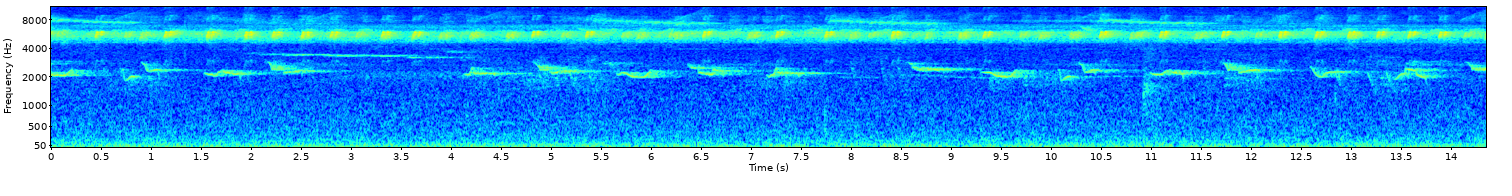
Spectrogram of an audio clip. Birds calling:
Buff-breasted Wren (Cantorchilus leucotis)
Hauxwell's Thrush (Turdus hauxwelli)
Amazonian Grosbeak (Cyanoloxia rothschildii)
Cinnamon-throated Woodcreeper (Dendrexetastes rufigula)

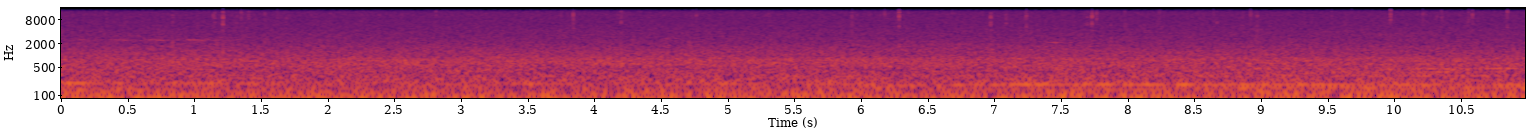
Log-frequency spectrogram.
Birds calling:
Tufted Titmouse (Baeolophus bicolor)

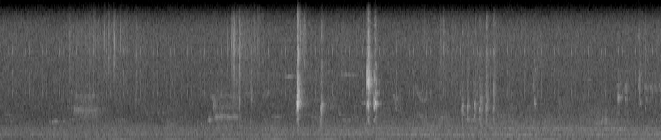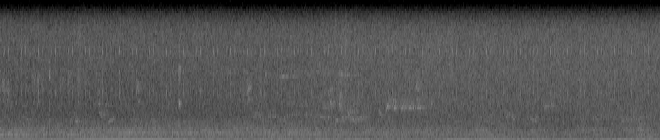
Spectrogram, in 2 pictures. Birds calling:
American Robin (Turdus migratorius)
Song Sparrow (Melospiza melodia)
Red-winged Blackbird (Agelaius phoeniceus)

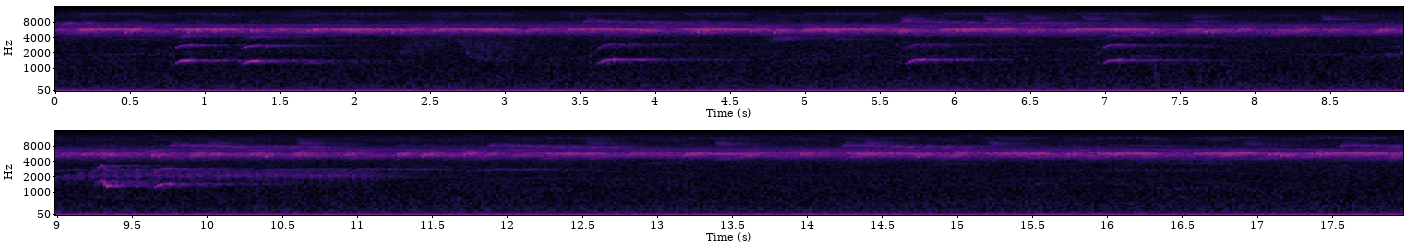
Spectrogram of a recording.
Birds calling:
Screaming Piha (Lipaugus vociferans)
White-throated Toucan (Ramphastos tucanus)
Plumbeous Antbird (Myrmelastes hyperythrus)

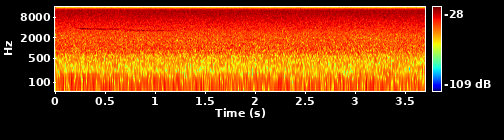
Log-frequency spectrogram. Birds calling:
Black-capped Chickadee (Poecile atricapillus)

